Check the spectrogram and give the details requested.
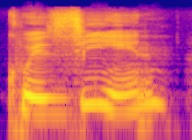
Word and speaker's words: cuisine: The long e sound should be at the second syllable.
